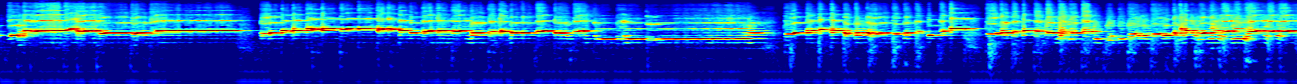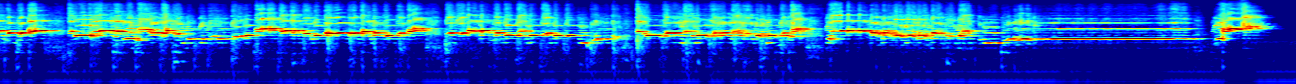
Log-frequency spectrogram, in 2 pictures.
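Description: Telenka, a Slavic wooden overtone flute with no finger holes, playing a quick folk melody drawn only from the overtone series. The notes jump among high overtones and stop briefly for breath every few seconds.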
